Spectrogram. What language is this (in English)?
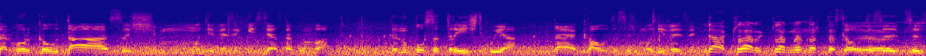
Romanian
